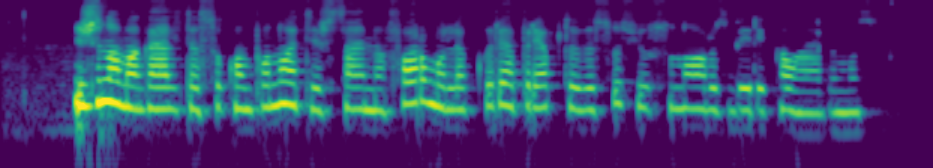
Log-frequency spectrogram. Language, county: Lithuanian, Utena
